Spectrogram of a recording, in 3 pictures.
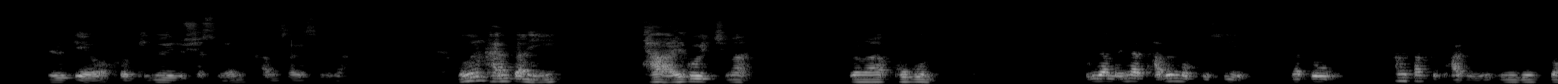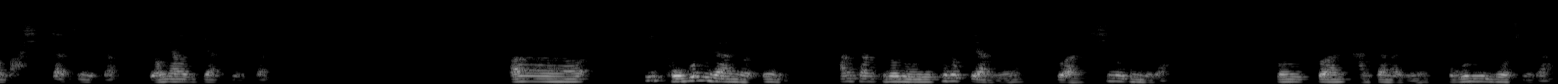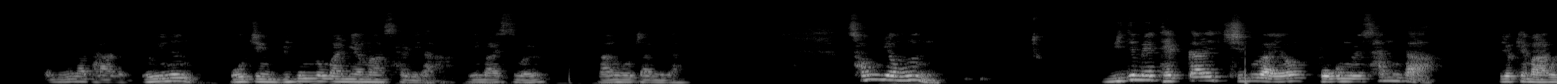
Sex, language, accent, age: male, Korean, native, 40-59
